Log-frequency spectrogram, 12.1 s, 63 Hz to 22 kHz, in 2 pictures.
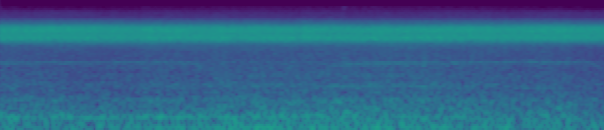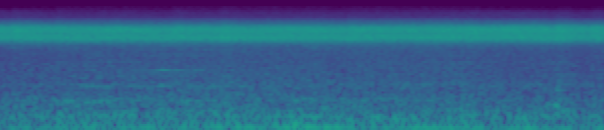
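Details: Indiana, summer 2021: massed 17-year cicadas keep up a continuous piercing buzz, while a few faint, longer lower whirring notes surface and fade beneath the wall of sound.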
